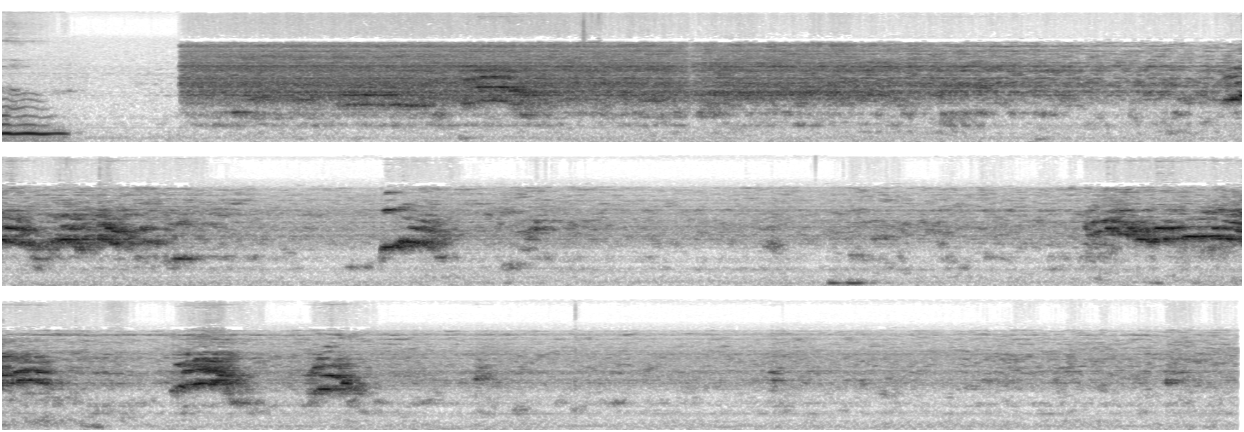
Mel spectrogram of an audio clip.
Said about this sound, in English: So that's children screaming.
